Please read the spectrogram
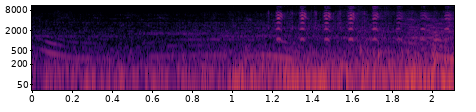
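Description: Battery-operated toy puppy giving out its electronic sound: a rapid, even run of short high beeps, about eight a second, starting about halfway through.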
